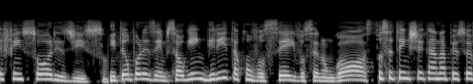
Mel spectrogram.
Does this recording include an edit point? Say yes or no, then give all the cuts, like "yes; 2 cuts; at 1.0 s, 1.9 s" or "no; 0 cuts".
yes; 2 cuts; at 1.0 s, 3.7 s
